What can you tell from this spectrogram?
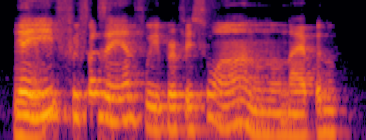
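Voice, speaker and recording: Using lively intonation, a man with a plain, everyday voice speaks at a fairly high pitch. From Minas Gerais, Brazil. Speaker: digital marketer, former bus conductor. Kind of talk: casual interview chat.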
